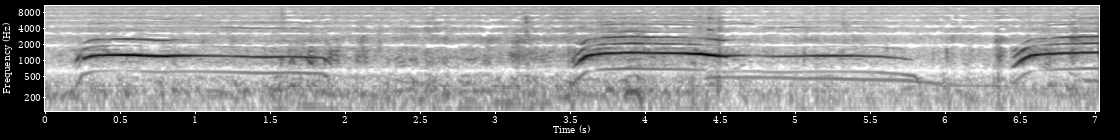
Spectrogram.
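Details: Domestic cats arguing: three long sustained yowls, each rising sharply at onset then holding a steady wavering tone for a second or more, overlapping a lower second voice, loud and drawn out.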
